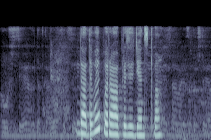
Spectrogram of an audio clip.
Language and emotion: Russian, neutral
